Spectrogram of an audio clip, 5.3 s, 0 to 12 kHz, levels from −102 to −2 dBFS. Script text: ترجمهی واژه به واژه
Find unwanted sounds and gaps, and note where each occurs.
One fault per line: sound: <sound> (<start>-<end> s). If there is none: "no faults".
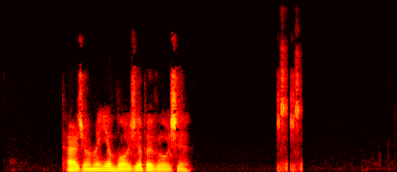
sound: laugh (3.7-4.0 s)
